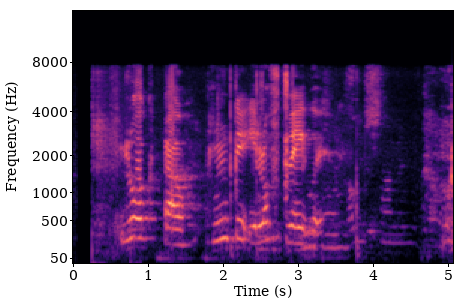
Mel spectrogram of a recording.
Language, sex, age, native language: Icelandic, other, 13, Icelandic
